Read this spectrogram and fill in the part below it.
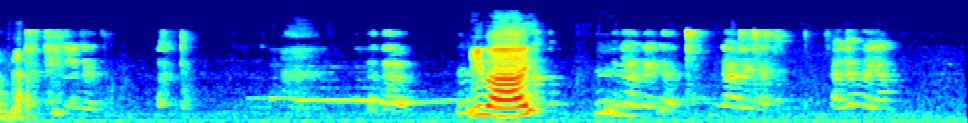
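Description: A young man laughs softly and talks to a baby.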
